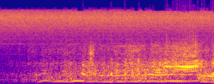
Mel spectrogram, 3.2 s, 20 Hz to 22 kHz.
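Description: Inside the cockpit of a Dakar rally car in the 1996 Guinean jungle stage, a loud engine drone rises steadily, revving and building in pitch throughout.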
